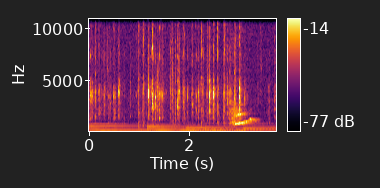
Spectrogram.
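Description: Rapid, irregular clicking of keys on a computer keyboard as a message is typed to get someone online, fairly quiet, running steadily for a few seconds over a faint sustained background tone, with no one talking.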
